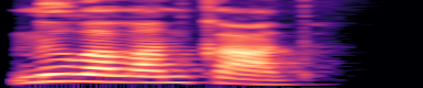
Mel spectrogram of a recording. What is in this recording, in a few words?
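"нылалан кад", Komi, female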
